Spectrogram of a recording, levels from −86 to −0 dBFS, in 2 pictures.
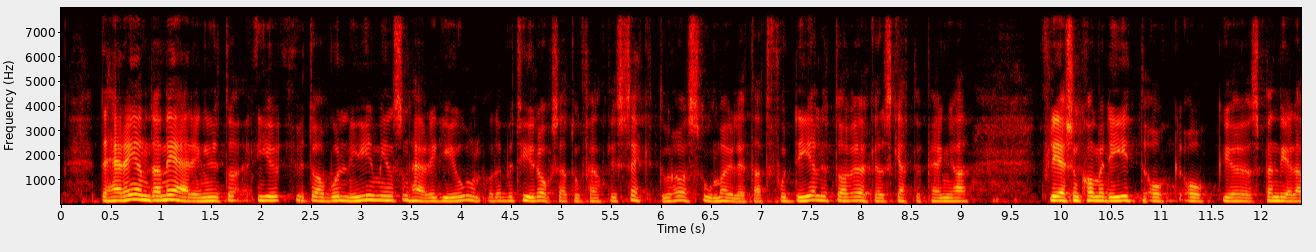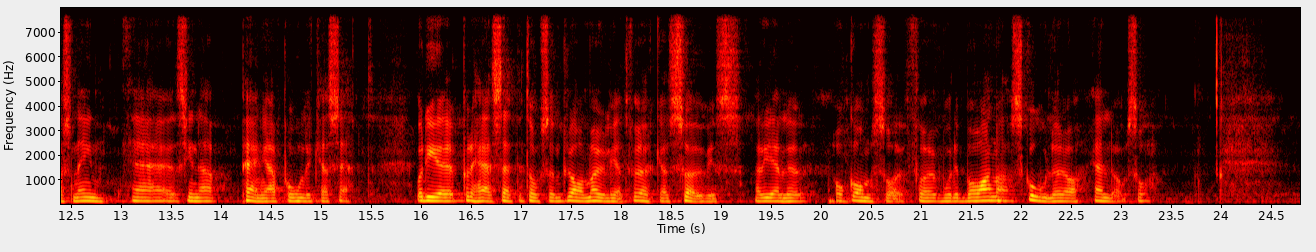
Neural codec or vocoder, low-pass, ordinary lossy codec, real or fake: codec, 16 kHz, 4.8 kbps, FACodec; none; none; fake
